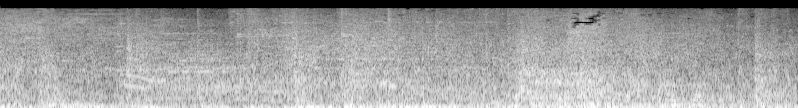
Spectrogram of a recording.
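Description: Magic spells crackle and boom in a fight.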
